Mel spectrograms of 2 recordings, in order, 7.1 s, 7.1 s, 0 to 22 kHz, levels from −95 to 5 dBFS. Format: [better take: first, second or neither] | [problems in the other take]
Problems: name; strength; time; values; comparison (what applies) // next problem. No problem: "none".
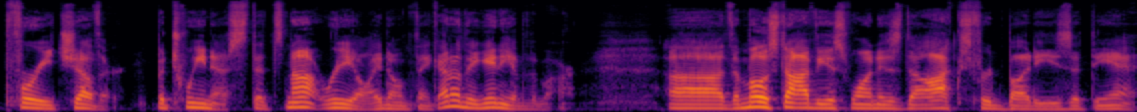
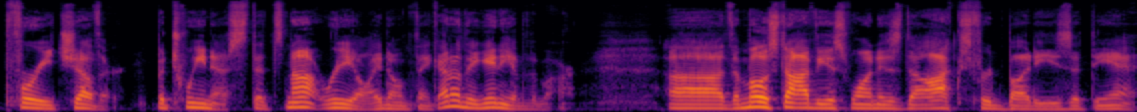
neither | none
